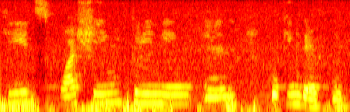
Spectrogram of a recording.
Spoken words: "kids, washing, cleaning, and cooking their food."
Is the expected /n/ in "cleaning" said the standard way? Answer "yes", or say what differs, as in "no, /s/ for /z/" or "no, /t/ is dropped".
yes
